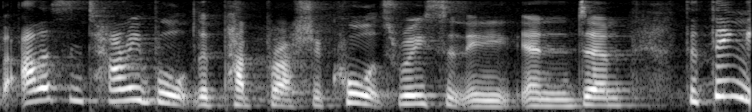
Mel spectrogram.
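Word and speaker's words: Padparadscha: times that we've said I could never say it, Padparasha Sapphire. It's spelled very new, but it's Padparasha Sapphire.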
